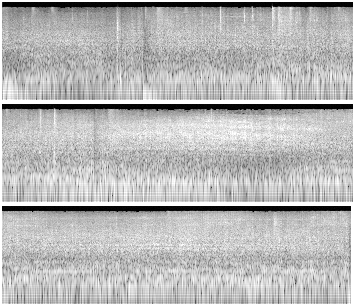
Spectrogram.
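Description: A tank engine rumbles loudly and steadily.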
